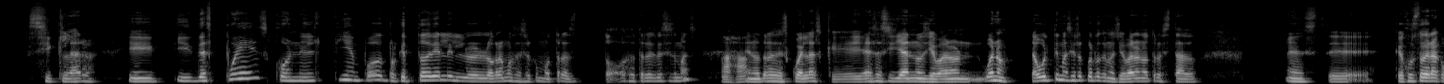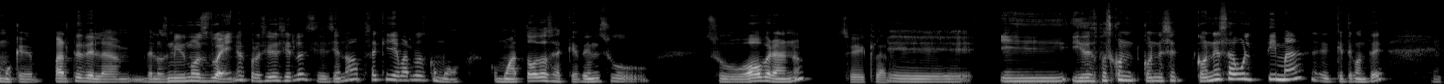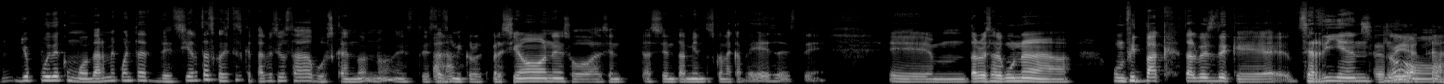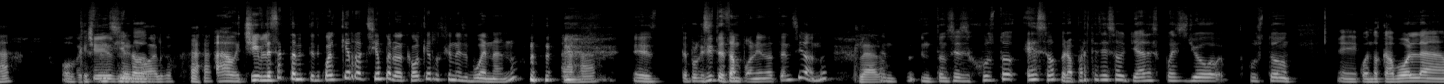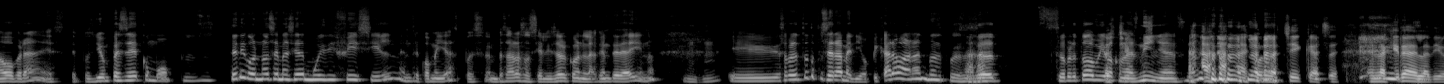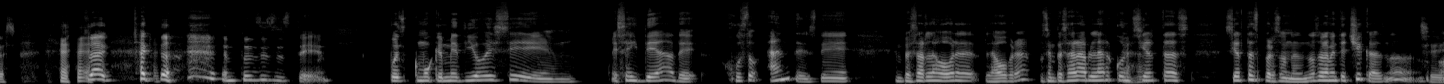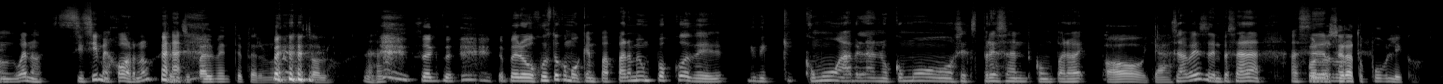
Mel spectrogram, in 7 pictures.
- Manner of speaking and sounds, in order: other background noise; chuckle; chuckle; laughing while speaking: "con las chicas en la gira del adiós"; "Entonces pues" said as "Toces ces"; tapping; laugh; laughing while speaking: "Sí, exac exacto. Entonces"; chuckle; laughing while speaking: "Exacto"
- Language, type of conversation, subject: Spanish, podcast, ¿Qué señales buscas para saber si tu audiencia está conectando?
